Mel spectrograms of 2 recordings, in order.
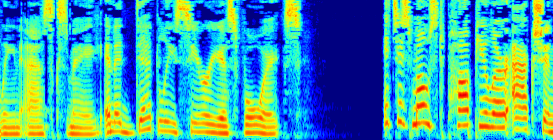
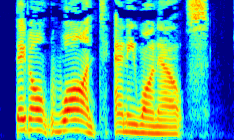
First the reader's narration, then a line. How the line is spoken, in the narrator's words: she says firmly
